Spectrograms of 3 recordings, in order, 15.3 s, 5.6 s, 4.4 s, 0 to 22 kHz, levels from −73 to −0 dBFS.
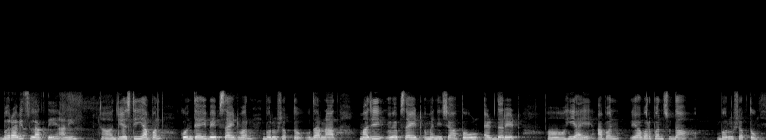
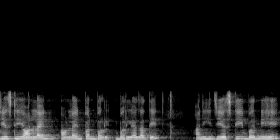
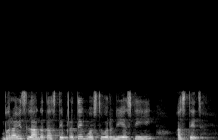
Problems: background sounds at intervals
